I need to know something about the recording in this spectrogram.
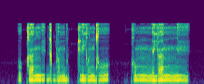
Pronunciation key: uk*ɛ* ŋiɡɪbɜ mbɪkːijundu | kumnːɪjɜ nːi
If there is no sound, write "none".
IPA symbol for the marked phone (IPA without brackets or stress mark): ɜ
